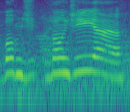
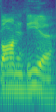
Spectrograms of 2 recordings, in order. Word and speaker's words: bom dia: Kate says bon dia. I almost lost my Oh my Brazilian god, you almost said pronunciation. bom dia.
